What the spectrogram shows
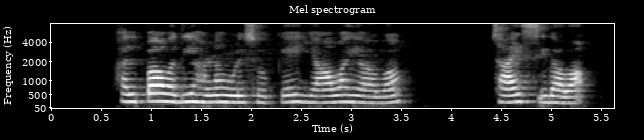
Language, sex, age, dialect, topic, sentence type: Kannada, female, 51-55, Central, banking, question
